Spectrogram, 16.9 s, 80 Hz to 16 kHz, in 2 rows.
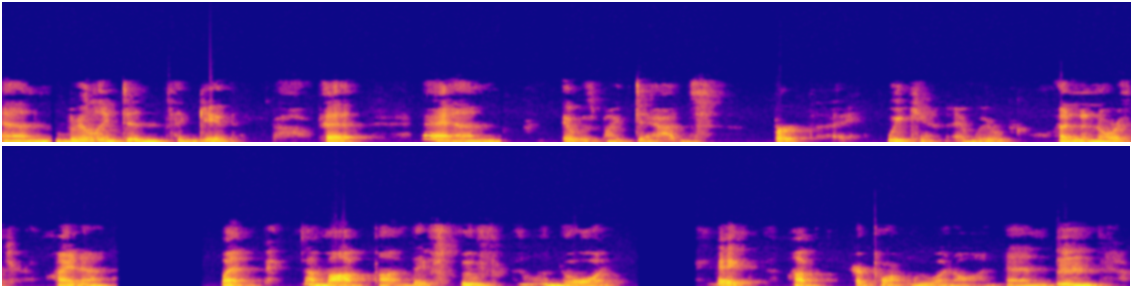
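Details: Adult woman with laryngeal dystonia, abductor type with adductor features, sudden onset on waking in 2017, first misdiagnosed as strep throat and muscle tension dysphonia; worsens with stress; cervical dystonia; Botox and filler insufficient; spasmodic dysphonia.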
